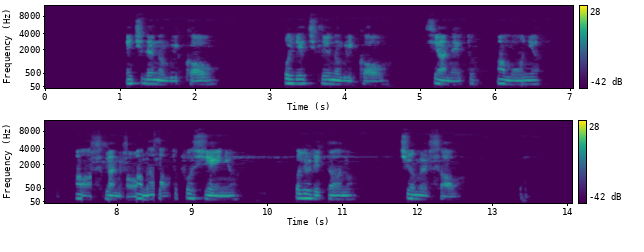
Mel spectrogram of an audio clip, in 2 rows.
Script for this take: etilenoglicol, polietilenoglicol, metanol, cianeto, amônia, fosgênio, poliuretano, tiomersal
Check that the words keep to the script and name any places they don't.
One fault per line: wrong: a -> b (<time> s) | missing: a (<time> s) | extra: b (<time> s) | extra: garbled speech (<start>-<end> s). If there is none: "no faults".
missing: metanol (4.6 s)
extra: garbled speech (7.4-8.8 s)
